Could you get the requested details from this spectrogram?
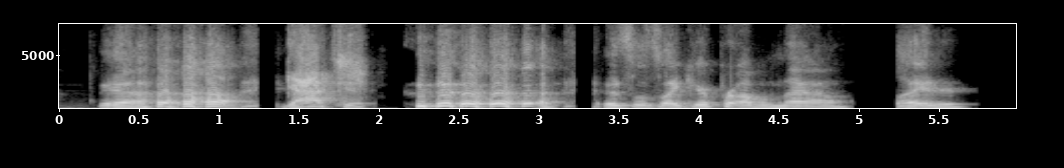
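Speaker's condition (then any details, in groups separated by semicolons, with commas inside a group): No condition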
